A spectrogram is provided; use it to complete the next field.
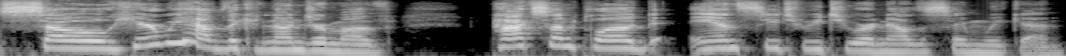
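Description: At a moderate pace, the voice has a bright, sharp tone and lively intonation. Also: woman, fairly high pitch for a woman, quiet background. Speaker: creative director and streamer; streamer. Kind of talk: casual chat. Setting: video call. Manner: blunt. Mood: candid, humorous, animated.

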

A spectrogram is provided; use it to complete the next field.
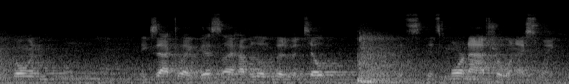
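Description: A man's voice comes through loud background noise with audible room echo. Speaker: class instructor. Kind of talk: tutorial. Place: hall. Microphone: camera far.

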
